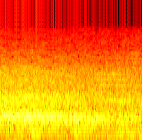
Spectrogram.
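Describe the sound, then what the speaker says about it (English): Full football stadium crowd on match day, a steady roaring wash of many voices, fairly distant and even in level throughout. "The stadium is full of noise and energy."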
